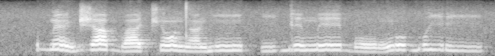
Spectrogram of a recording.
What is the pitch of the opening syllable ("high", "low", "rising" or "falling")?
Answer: falling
